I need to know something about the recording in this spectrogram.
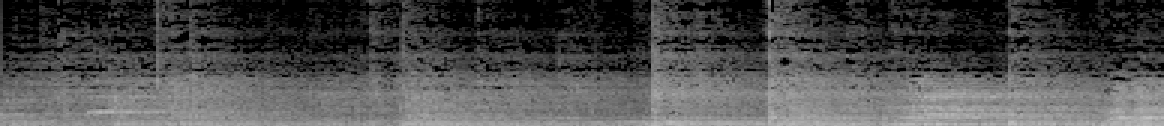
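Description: Badminton rackets hit a shuttlecock in an echoing hall.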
